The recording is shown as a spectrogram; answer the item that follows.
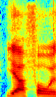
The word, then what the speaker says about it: Yafo: Yafo is closer to the modern Hebrew pronunciation and follows a more academic transliteration convention.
